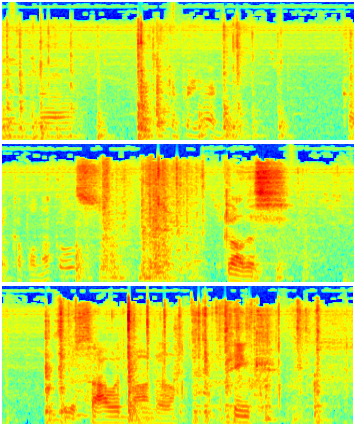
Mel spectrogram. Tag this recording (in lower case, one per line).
speech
